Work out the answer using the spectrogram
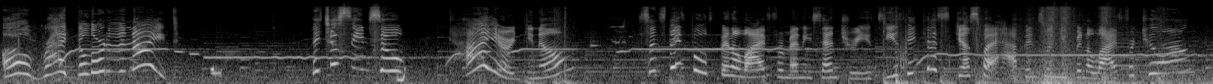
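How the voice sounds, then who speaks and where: A little childlike fairy sidekick in a fantasy game. The voice is sky-high and cutesy, swinging wildly in pitch. She sounds naive and candid. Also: huge pitch swings, a little slow, loud music behind the voice, exaggerated voice. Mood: pondering. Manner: squeaky, cutesy, talks in third person. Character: tiny chirpy fairy companion girl, naive, candid, childlike. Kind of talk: video game voice acting.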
